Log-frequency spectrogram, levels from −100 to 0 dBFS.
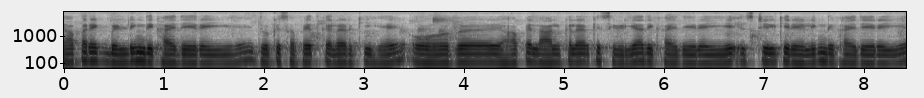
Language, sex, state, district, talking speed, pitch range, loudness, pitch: Hindi, male, Bihar, Gaya, 230 wpm, 105-115 Hz, -16 LUFS, 110 Hz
